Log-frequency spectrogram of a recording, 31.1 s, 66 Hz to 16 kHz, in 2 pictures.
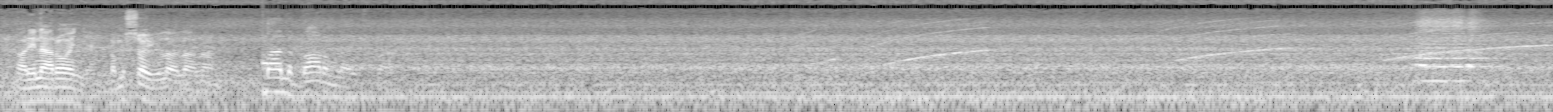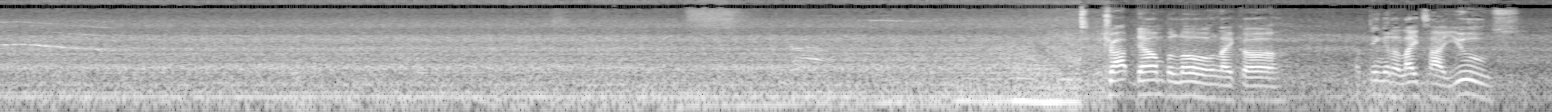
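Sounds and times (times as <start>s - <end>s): engine idling: 0.0s - 25.1s, 26.3s - 31.0s
distant siren wailing: 7.7s - 17.7s, 23.0s - 26.2s.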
